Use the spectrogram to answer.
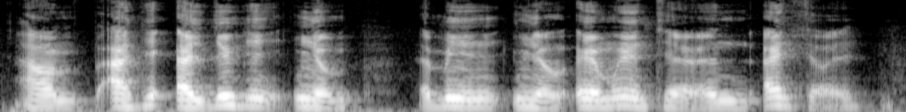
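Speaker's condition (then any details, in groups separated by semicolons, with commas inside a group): Cerebral palsy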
